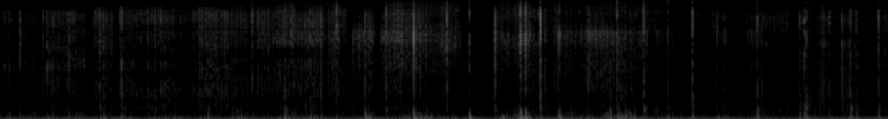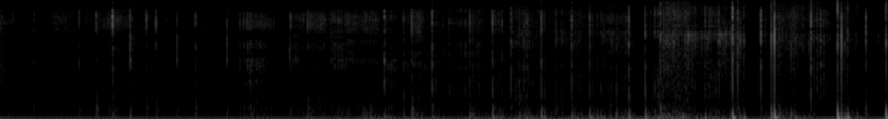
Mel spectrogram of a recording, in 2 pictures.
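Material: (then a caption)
Cloth. A small black-and-silver clothbound hardcover of The Picture of Dorian Gray, with a peacock feather pattern, is held closed in one hand while fingertips and nails scratch its cloth cover. The result is a steady, irregular stream of dry, bright scratching and crackling ticks over a constant low hum.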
